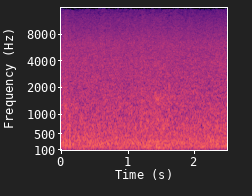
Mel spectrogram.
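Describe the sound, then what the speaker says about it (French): Powerful flooded waterfall, the Cascade du Laty on the swollen Estéron river in fog: a dense, unbroken roar of rushing water fills the whole clip, close and steady, with no voices. "je vais finir par là pour vous montrer la puissance de la cascade"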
